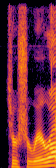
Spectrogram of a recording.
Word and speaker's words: certiorari: It's also everybody pronounces it differently. Like on my podcast um Civics 101 that we do at NHPR, they It's certiorari.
